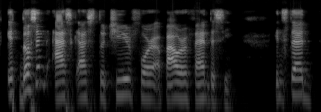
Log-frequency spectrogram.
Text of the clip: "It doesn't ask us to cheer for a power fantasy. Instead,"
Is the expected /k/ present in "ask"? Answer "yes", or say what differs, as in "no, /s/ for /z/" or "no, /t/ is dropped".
yes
